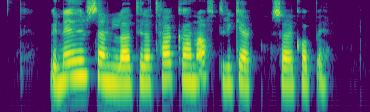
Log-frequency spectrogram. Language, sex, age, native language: Icelandic, female, 20-29, Icelandic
